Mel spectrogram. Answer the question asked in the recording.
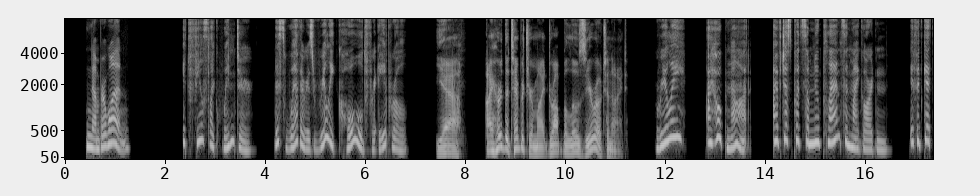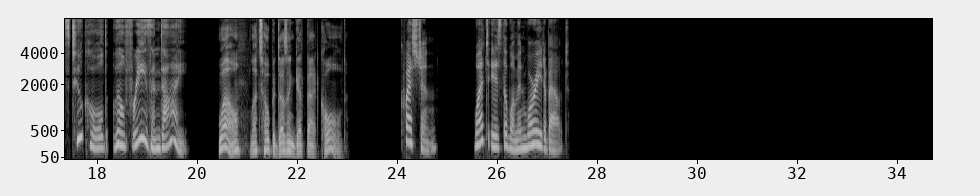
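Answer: Her new garden plants might freeze and die in the cold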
